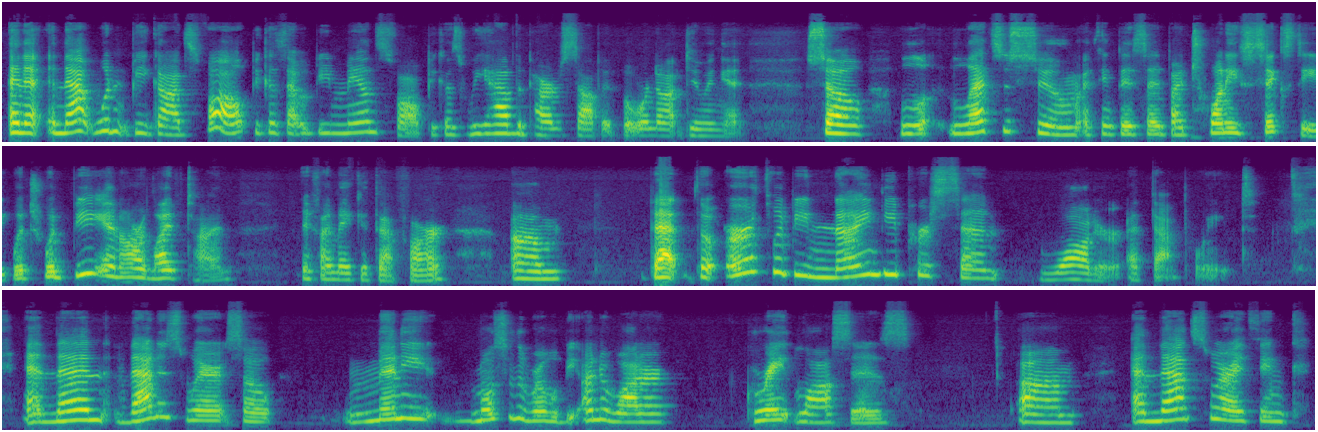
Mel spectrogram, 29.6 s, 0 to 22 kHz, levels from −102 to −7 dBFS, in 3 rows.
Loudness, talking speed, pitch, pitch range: -20 LUFS, 165 wpm, 260 Hz, 220-305 Hz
